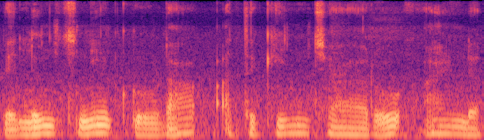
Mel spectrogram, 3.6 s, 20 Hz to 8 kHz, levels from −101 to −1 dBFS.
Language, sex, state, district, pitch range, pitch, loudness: Telugu, male, Andhra Pradesh, Sri Satya Sai, 100-115 Hz, 110 Hz, -19 LUFS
